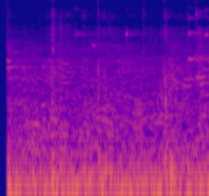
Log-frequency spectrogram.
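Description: A basketball bouncing a few times on a hardwood gym floor, sharp separate strikes over a steady hum of the hall and people talking.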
